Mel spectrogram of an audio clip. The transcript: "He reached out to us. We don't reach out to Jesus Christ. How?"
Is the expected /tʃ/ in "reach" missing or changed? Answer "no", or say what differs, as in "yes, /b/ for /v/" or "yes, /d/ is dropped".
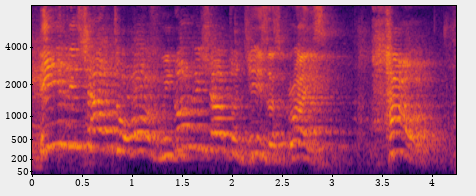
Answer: yes, /ʃ/ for /tʃ/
